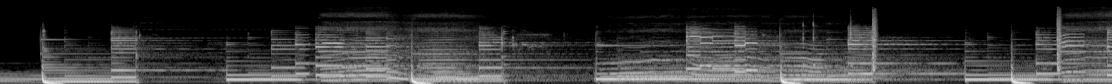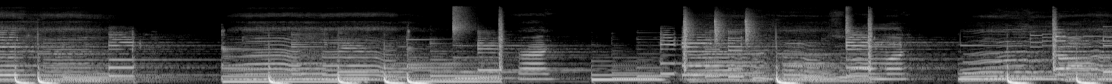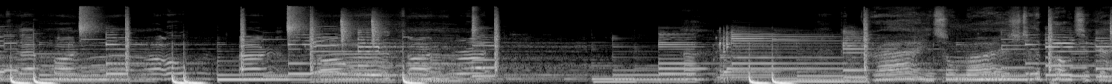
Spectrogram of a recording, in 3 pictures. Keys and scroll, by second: 28.1 ctrl+space.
